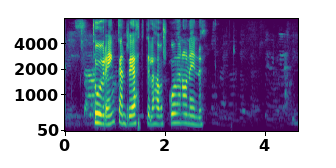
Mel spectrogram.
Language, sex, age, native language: Icelandic, female, 30-39, Icelandic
